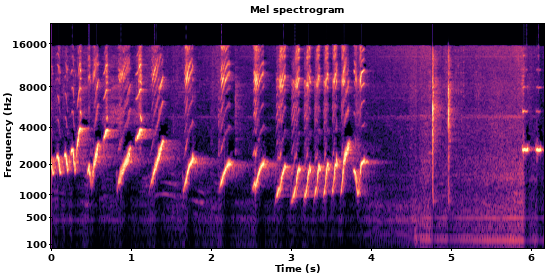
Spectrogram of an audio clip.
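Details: White-rumped shama, apparently a kept bird, belting out a rapid chain of rising whistled notes, each sliding upward, repeated about twice a second, then fading to a faint clatter and low hum.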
